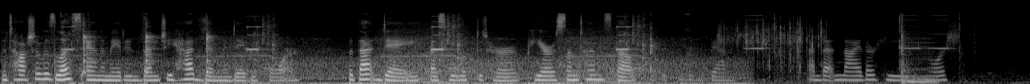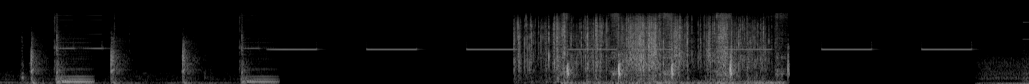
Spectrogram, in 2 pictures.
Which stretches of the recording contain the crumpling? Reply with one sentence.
The crumpling can be heard from 7.2 to 8.3 s and from 15.4 to 18.1 s.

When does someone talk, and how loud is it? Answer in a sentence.
You can hear the talking from 0.0 to 9.6 s, getting quieter.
